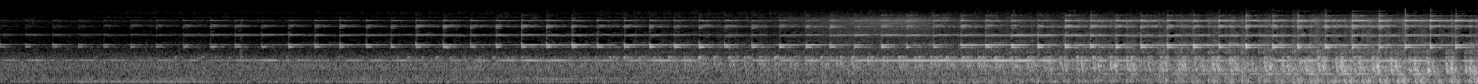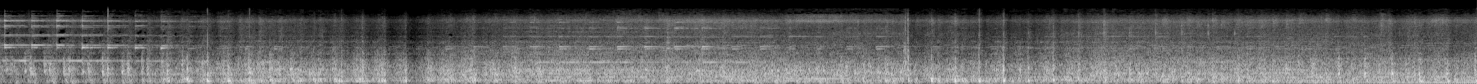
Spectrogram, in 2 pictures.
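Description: MBTA commuter rail train of bilevel coaches, cab car leading, approaching and then running past: a high ringing whine with a regular beat builds steadily over the first half, then gives way to loud, continuous clatter of wheels on the rails as the coaches go by.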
